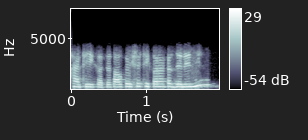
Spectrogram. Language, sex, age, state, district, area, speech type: Bengali, female, 30-45, West Bengal, Paschim Bardhaman, urban, conversation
